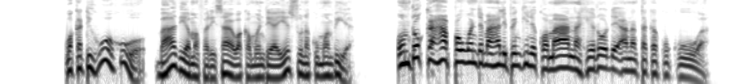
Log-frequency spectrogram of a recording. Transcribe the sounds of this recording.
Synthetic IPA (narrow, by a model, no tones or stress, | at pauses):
wʔakatiɦuɔhuɔ̰ɓaːðijamafaɾisajɔwakamwɛndɛajɛsunakumwambia̰ | ɔndɔkaɦapauɛndɛmaɦalipɛŋɡinɛkwamaːnahɛɾɔɗɛanatakakukua̰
